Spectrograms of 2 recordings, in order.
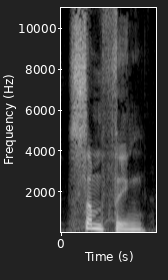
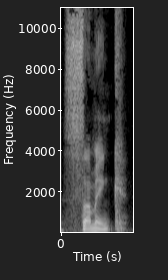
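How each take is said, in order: First: The word is said in crisp, posh standard pronunciation. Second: The word is said in a clipped, slangy pronunciation. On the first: "the dulcet tones of some received pronunciation" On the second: "added to the list of slang words"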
